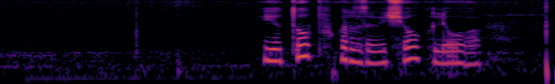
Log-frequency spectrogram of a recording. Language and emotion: Russian, sad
